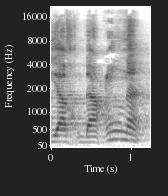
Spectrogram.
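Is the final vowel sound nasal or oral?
nasal. The final vowel goes through the nose. The speaker calls it wrong. "tapi bukan yakhda'una ya"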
